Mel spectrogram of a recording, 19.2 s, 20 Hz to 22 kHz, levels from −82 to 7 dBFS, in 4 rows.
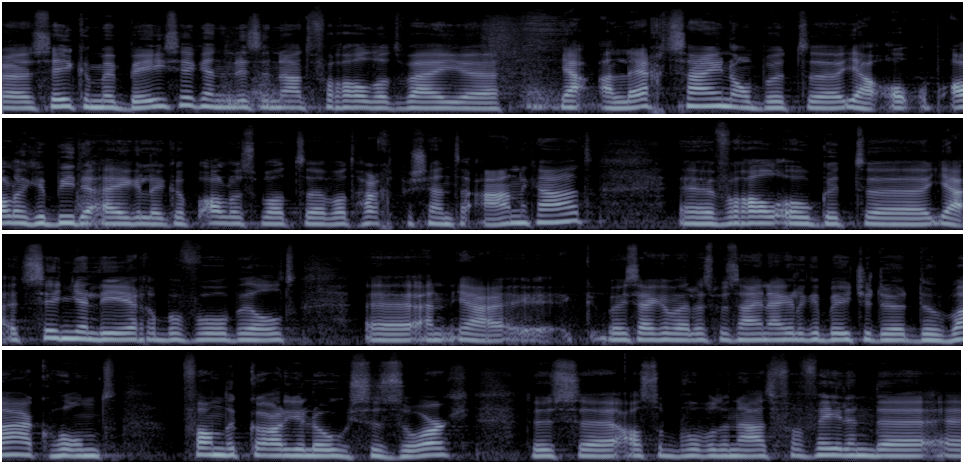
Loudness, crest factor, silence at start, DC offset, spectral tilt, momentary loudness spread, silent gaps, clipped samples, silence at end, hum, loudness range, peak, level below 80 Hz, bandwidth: -32 LUFS; 20 dB; 0 s; under 0.1%; -5.5 dB/octave; 7 LU; none; under 0.1%; 0 s; none; 2 LU; -12 dBFS; -78 dBFS; 17 kHz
